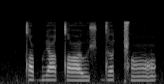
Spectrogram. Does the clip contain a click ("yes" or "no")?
yes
